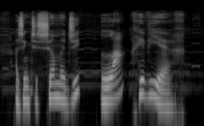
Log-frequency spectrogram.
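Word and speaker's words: rivière: E as águas que vão cortando toda essa paisagem, a gente chama de la revier. Percebe aquele erre bem francês que vem lá do fundo da garganta?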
